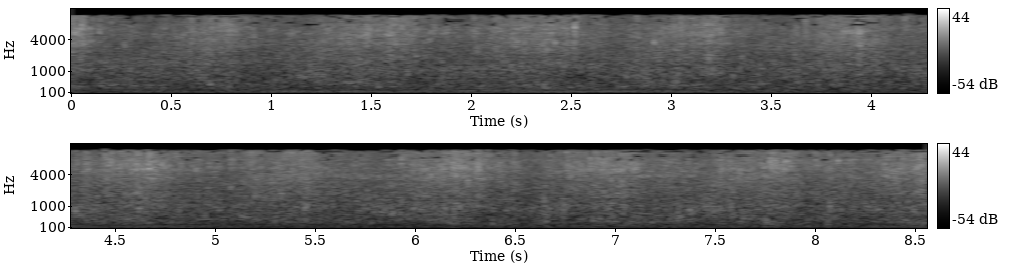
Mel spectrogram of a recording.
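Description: Steady rushing, hissing noise of water on a flooded street.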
